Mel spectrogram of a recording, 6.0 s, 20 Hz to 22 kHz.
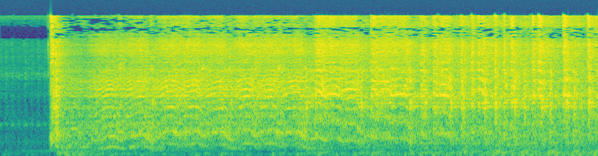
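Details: Lister ST3 three-cylinder air-cooled diesel on an old sewer jetter, cranked with decompression then valves closed: silence, then catches at once and settles into an even, steady diesel clatter; clean normal cold start.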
